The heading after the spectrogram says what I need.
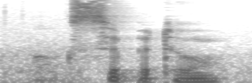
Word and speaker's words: occipital: back i see uh occipital would be um how it's pronounced occipital okay which is uh j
